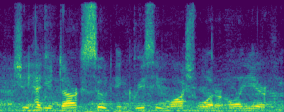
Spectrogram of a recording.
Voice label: Noisy Speech Babble Noise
